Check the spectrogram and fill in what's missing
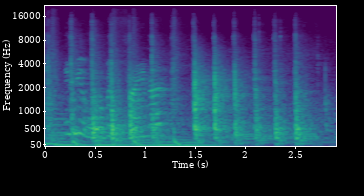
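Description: A knife chops salsa ingredients on a cutting board in a quick series of close, sharp thunks and taps, with a rocking rhythm and someone talking in between.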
